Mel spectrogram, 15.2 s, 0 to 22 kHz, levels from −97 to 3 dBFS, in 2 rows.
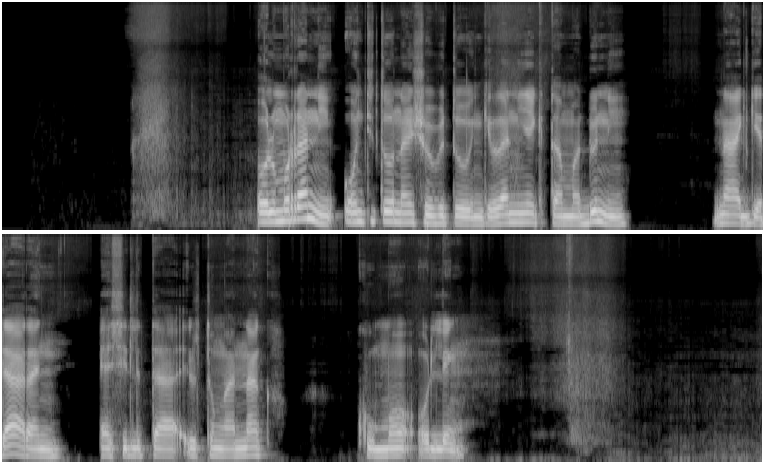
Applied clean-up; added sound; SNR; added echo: none; none; none; none.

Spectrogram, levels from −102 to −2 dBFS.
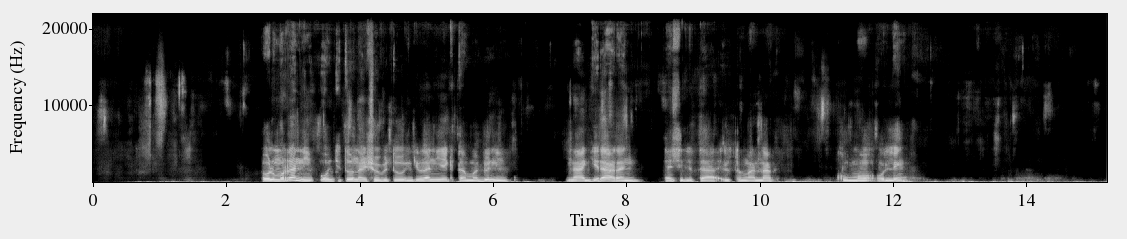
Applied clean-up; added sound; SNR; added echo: neural mask model Resemble Enhance denoiser.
